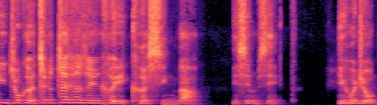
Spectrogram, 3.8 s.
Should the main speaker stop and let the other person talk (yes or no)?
yes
